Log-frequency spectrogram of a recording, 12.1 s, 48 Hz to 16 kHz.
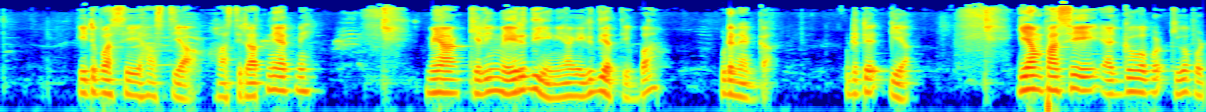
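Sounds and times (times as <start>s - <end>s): man speaking into a microphone: 0.8s - 3.2s, 4.3s - 7.9s, 8.5s - 9.3s, 10.2s - 12.0s
faint breath: 9.5s - 10.2s.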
